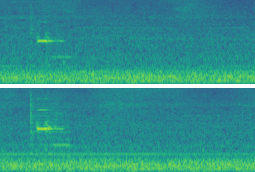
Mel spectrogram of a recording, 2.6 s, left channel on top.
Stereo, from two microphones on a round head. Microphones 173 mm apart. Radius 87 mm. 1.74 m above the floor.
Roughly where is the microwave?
Right.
